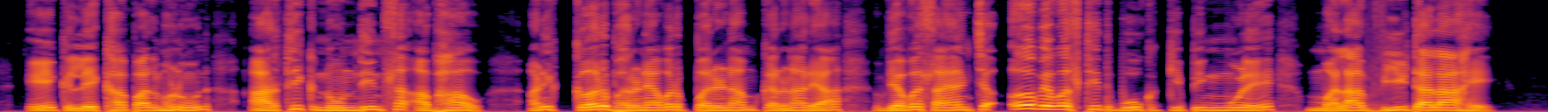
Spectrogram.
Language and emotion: Marathi, disgusted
